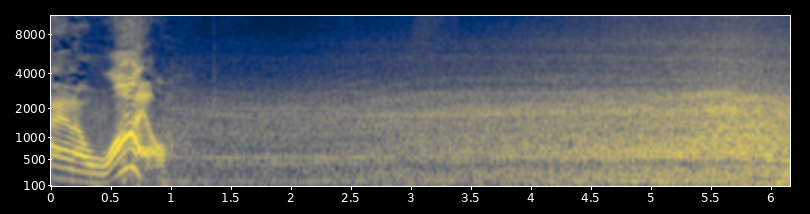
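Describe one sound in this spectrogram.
A truck engine rumbles as the truck approaches, growing steadily louder.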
